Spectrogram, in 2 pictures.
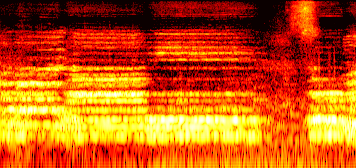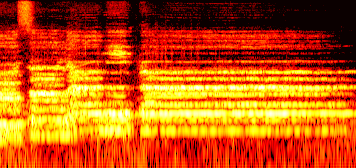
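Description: A young women's choir singing a sung prayer unaccompanied, in sustained chords. The singing dips briefly about four seconds in, followed by two sharp "s" sounds, then moves on into a long held chord.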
